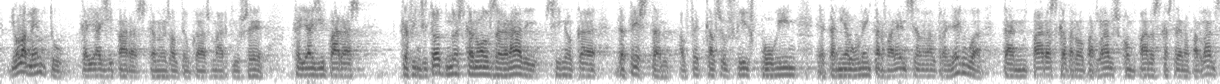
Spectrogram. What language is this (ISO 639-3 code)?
cat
